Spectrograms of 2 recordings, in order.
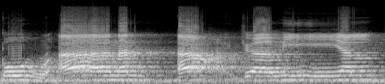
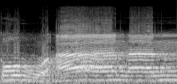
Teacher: Nah, jangan dengung. Nan jangan dengung, tapi idhar halqi. Kenapa? Karena ada tanwin bertemu dengan hamzah.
